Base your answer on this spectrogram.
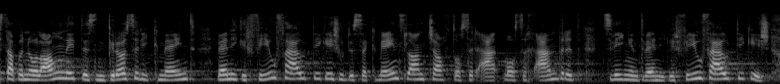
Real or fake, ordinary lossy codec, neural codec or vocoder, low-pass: real; MP3, 48 kbps; none; 14.4 kHz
